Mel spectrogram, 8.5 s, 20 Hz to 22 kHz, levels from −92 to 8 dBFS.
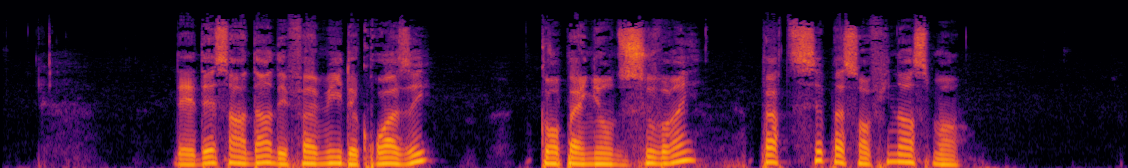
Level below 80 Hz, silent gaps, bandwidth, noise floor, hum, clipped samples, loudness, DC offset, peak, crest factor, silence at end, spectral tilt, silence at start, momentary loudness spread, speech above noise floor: -36 dBFS; none; 14 kHz; -70 dBFS; none; under 0.1%; -15 LUFS; under 0.1%; 0 dBFS; 16 dB; 1.05 s; -5.5 dB/octave; 1.3 s; 7 LU; 57 dB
